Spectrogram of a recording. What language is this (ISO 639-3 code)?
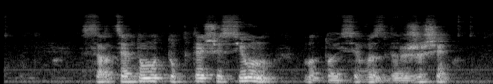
bul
